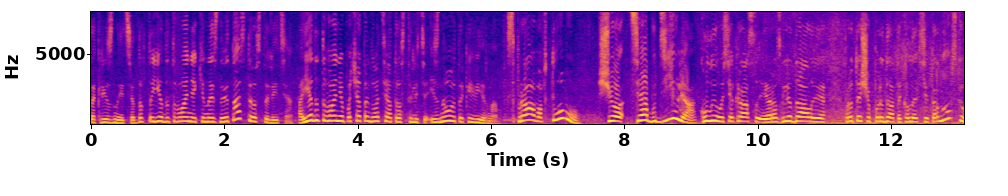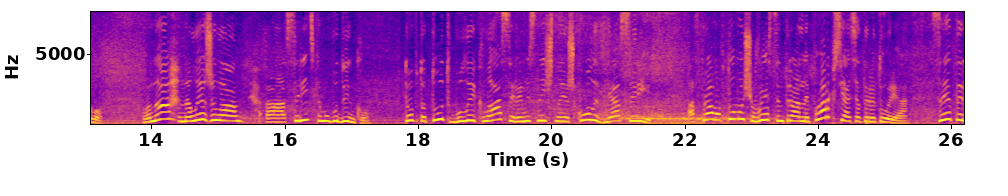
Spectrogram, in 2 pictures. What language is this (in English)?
Ukrainian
